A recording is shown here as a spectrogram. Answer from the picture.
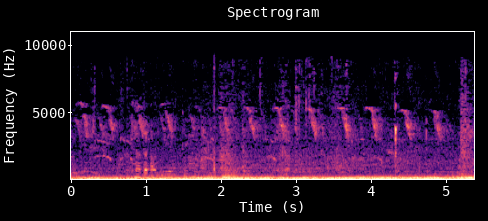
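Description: Birds chirping: many short, falling high peeps in quick succession, over a steady low rumble.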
